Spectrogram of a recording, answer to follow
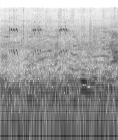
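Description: Cricket chirping, short pulsed chirps about two a second, over a low background murmur.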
